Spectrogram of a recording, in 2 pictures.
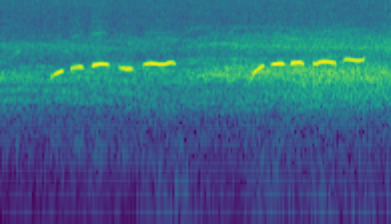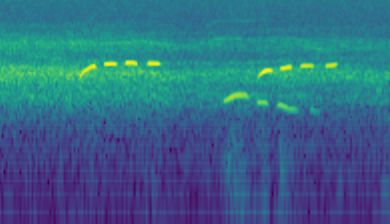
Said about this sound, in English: I think we're having a bit of trouble with Paul's amplifier, so I'll just whistle to you for a bit.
